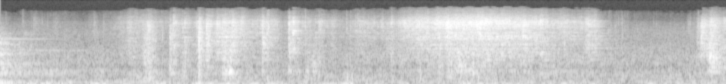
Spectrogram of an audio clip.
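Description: Hot charcoal poured from a chimney starter into a drum smoker's charcoal basket: small pieces clinking and clattering, then a louder rushing patter about three seconds in as the bulk of the coals slides out.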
